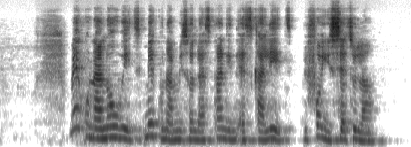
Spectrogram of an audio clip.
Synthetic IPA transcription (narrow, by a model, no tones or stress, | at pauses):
mekũnanowetmekũnamisɔ̃ndastãndĩnɛskaletbifɔjusɛtulã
